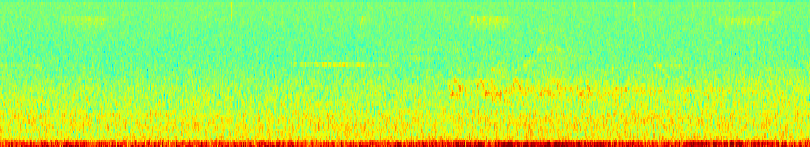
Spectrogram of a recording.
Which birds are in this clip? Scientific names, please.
Baeolophus bicolor, Poecile atricapillus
